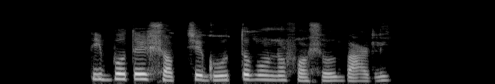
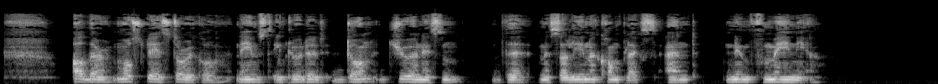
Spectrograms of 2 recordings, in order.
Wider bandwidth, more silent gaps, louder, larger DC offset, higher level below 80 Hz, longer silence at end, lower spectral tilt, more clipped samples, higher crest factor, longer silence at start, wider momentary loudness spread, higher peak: second, 7.6 kHz vs 11.5 kHz; first, 1.76-1.87 s, 2.34-2.41 s vs none; second, -22 LUFS vs -15 LUFS; neither; second, -68 dBFS vs -56 dBFS; second, 1.05 s vs 1.2 s; first, -5.5 dB/octave vs -3 dB/octave; neither; about the same, 18 dB vs 18 dB; first, 0.9 s vs 0.05 s; about the same, 12 LU vs 13 LU; second, -6 dBFS vs 0 dBFS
